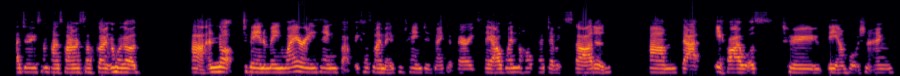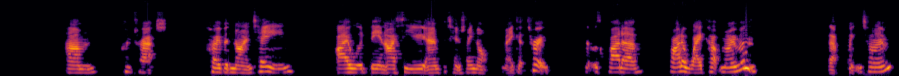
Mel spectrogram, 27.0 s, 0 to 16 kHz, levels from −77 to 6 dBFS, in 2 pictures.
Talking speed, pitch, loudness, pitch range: 160 wpm, 195 Hz, -15 LUFS, 180-230 Hz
